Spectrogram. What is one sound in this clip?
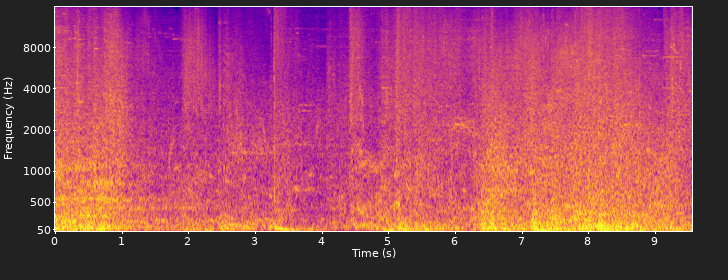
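Game impacts thud and clash repeatedly.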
